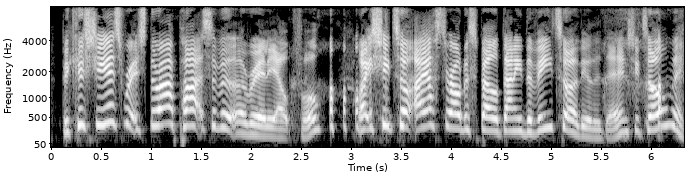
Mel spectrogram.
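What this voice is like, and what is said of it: Northern English accent. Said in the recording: “my northern accent... the northern twang”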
